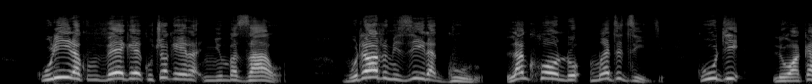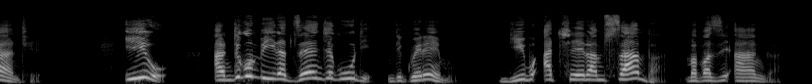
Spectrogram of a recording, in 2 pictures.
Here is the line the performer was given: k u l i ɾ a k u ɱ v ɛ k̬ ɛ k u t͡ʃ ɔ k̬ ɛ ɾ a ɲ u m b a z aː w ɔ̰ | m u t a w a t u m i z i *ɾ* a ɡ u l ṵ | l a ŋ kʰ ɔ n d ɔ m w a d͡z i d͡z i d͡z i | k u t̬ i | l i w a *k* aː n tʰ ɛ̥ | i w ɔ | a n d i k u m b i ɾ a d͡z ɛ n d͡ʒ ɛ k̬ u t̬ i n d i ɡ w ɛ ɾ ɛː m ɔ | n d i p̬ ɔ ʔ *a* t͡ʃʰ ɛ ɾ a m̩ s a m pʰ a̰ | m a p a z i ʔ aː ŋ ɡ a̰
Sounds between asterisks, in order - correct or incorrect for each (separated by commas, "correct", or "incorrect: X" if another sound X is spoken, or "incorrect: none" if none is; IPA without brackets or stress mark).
correct, correct, correct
